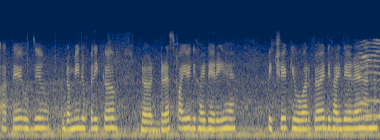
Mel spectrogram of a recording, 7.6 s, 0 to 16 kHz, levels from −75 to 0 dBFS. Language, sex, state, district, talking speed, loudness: Punjabi, female, Punjab, Fazilka, 180 wpm, -14 LUFS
